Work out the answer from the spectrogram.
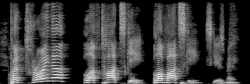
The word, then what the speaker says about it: Blavatsky: i said i'm saying this right patrona leftovsky blavatsky excuse me said it wrong the founder of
